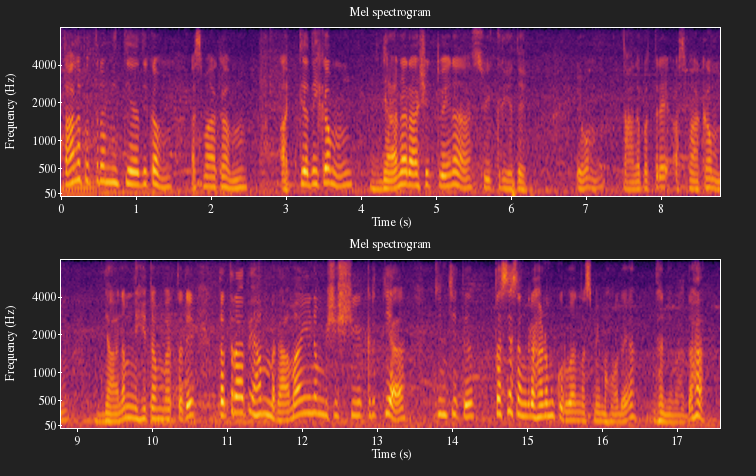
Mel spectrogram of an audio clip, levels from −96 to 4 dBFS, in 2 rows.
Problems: constant background noise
